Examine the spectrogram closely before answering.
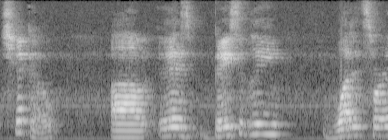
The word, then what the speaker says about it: Chico: makes music harpo is silent chico which could pronounce called chicco is basically what it sort of implies uh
